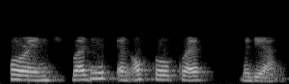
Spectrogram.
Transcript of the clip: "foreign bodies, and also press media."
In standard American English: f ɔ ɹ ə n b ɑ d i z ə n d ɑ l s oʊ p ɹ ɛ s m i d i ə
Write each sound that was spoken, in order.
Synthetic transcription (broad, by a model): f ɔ ɹ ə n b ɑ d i s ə n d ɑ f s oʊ p ɹ ɛ s m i d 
